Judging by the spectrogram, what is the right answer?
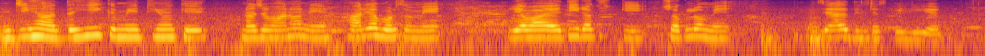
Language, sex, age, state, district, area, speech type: Urdu, female, 18-30, Bihar, Madhubani, rural, spontaneous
